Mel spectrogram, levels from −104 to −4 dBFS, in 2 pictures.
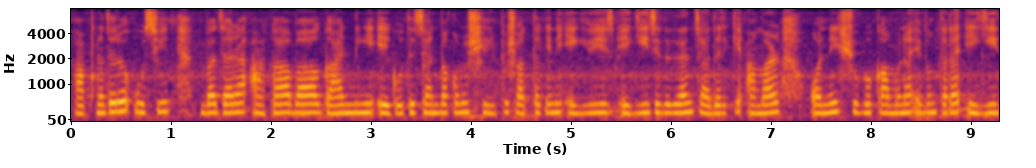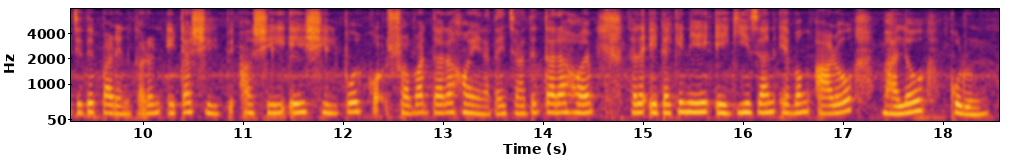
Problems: constant background noise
